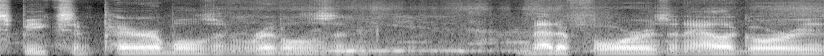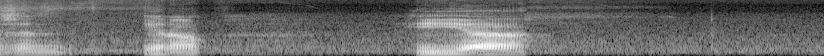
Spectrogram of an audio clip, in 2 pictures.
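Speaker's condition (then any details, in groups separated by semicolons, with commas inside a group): No condition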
